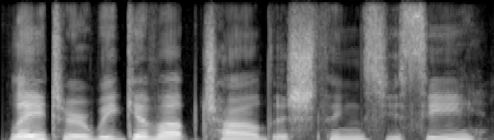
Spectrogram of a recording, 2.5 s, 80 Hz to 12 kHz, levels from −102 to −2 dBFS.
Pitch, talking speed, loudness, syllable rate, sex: 205 Hz, 195 wpm, -20 LUFS, 4.2 syllables/s, female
